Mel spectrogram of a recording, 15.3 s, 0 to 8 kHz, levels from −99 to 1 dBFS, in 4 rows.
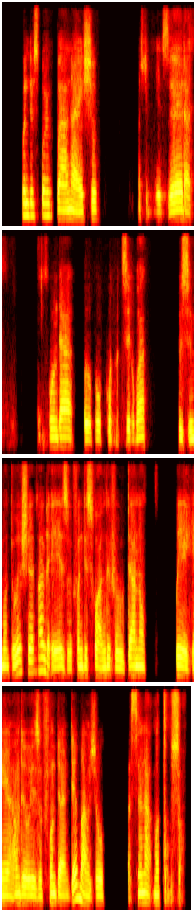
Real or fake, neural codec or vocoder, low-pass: fake; codec, 16 kHz, 1.1 kbps, Voila-Tokenizer; 7.2 kHz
